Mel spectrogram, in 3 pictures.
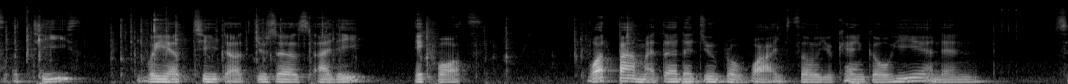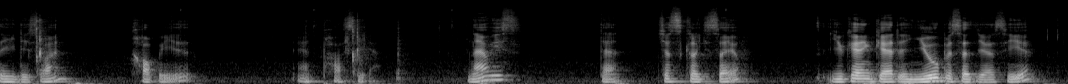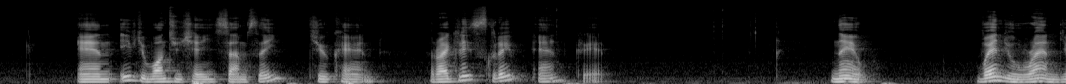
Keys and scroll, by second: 0.0-4.8 typing, 6.1 BackSpace, 10.9 ctrl+c, 14.0 ctrl+v.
